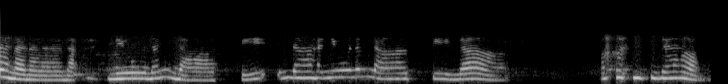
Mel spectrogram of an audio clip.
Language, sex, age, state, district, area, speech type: Sanskrit, female, 18-30, Kerala, Thrissur, urban, conversation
